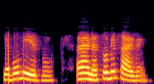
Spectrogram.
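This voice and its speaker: A woman from Portugal with a Portuguese accent tinged with Brazilian tones, moderating a panel in an earnest, measured way with small hesitations. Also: a little high. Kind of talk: reflective panel talk. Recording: phone-like video call audio.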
